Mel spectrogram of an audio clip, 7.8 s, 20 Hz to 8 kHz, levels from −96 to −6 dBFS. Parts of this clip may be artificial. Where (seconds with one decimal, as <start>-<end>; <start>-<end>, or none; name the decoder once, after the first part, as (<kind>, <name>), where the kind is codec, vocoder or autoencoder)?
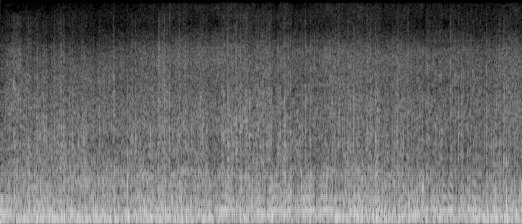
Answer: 3.2-5.0 (vocoder, HiFi-GAN); 6.2-7.1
